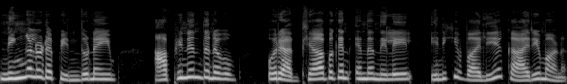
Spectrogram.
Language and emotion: Malayalam, happy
